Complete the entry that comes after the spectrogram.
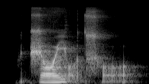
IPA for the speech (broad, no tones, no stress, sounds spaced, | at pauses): t͡ʃ o j o̰ t͡sʰ o̰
